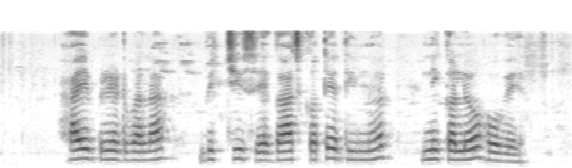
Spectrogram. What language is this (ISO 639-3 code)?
mag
